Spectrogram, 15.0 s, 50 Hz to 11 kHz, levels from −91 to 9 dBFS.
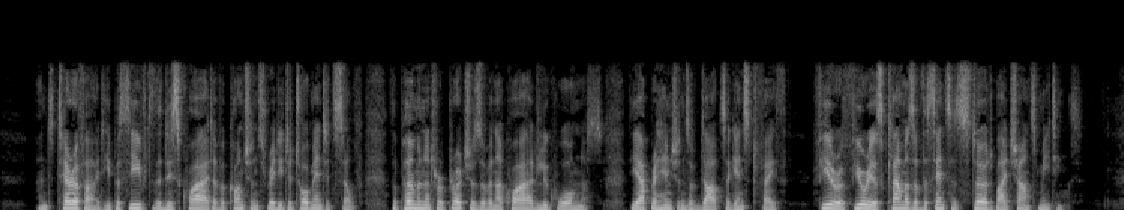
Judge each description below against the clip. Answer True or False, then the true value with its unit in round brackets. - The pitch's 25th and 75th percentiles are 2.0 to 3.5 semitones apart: True (2.8 semitones)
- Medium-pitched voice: True (155 Hz)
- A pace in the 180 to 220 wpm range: False (150 wpm)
